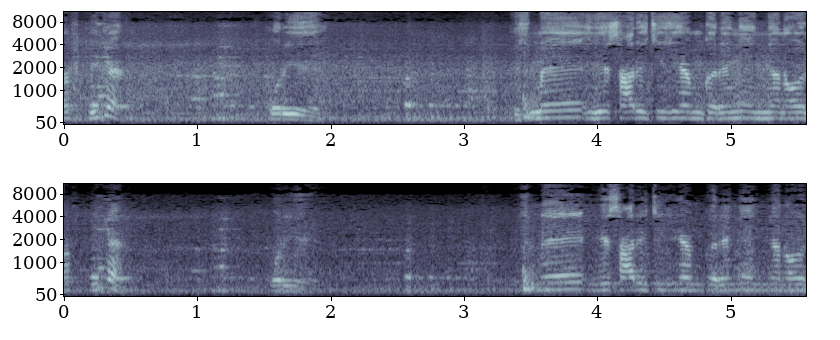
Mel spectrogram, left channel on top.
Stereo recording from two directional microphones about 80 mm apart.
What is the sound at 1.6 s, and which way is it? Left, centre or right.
Speech, right.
